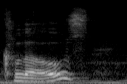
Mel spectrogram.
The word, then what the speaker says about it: clothes: not here and it's uncountable attention to the pronunciation now remember said close and clothing now cloth wow and cloth wow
